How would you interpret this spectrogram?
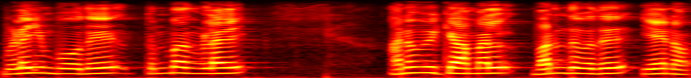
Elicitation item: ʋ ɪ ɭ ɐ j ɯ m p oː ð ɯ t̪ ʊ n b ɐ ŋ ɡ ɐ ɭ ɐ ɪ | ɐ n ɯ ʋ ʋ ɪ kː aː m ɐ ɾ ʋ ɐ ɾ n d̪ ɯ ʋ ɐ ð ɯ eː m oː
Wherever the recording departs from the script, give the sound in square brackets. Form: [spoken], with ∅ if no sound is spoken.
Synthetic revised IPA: ʋ ɪ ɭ ɐ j ɯ m p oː ð ɯ t̪ ʊ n b ɐ ŋ ɡ ɐ ɭ ɐ ɪ | ɐ n ɯ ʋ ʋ ɪ kː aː m ɐ [l] ʋ ɐ ɾ n d̪ ɯ ʋ ɐ ð ɯ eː [n] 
